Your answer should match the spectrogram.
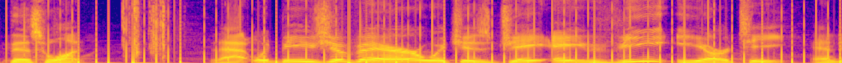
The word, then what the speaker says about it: Javert: one that would be javert which is j-a-v-e-r-t and is already pronounced as air you know two former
